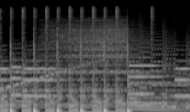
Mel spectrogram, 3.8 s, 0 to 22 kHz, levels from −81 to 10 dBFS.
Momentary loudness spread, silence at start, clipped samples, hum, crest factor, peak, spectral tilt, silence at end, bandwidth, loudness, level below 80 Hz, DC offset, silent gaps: 5 LU; 0 s; under 0.1%; none; 16 dB; -8 dBFS; -5 dB/octave; 0 s; 17 kHz; -26 LUFS; -30 dBFS; under 0.1%; none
